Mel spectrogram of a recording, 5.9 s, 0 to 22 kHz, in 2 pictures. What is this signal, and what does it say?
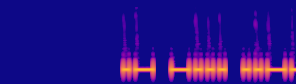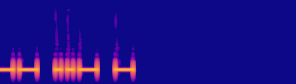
Morse code, heard as a keyed tone, about 19 wpm, 700 Hz. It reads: AB2UT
